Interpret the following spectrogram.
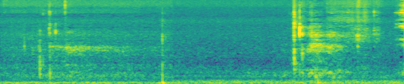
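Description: Near silence: faint room tone with a few scattered soft clicks, the loudest about a second and a half in.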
